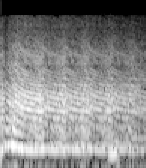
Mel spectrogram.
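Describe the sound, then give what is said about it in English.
A single loud, sustained air horn blast blares for just over a second, harsh and buzzing with dense harmonics, holding steady with no talking over it. “I got lost looking for the air horn.”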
